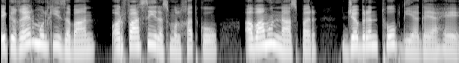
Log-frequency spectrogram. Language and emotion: Urdu, neutral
